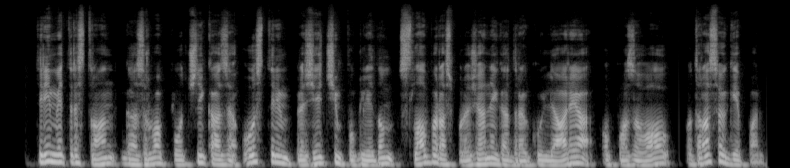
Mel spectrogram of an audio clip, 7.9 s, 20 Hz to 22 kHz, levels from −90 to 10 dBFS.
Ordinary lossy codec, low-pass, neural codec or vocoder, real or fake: none; 19.8 kHz; none; real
